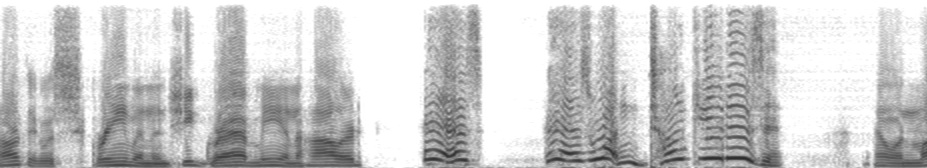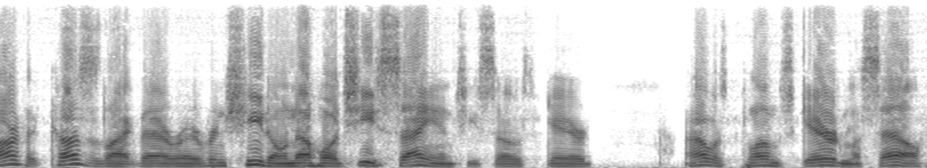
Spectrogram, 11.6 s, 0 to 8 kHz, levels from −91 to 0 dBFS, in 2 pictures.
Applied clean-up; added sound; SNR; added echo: neural mask model Resemble Enhance denoiser.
